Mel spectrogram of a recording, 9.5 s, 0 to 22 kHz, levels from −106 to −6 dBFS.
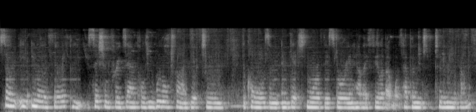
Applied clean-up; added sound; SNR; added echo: neural separator model SepFormer DNS4.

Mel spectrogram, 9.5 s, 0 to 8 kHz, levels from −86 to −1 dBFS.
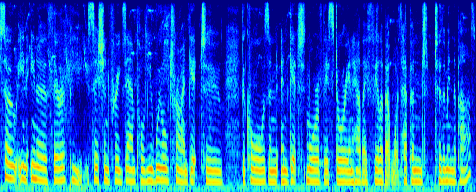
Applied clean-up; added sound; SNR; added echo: none; none; none; none.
